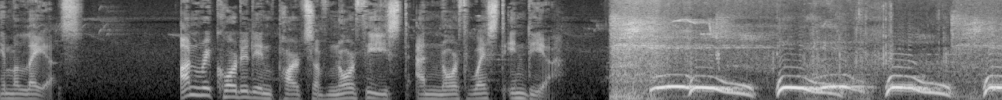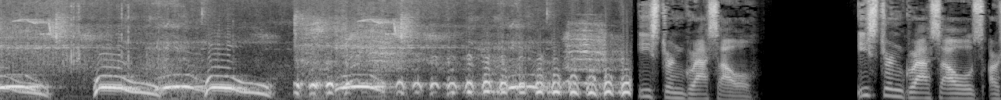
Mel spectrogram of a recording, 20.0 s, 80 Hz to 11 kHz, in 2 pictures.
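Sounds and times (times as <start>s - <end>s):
owl hooting: 6.3s - 16.4s.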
